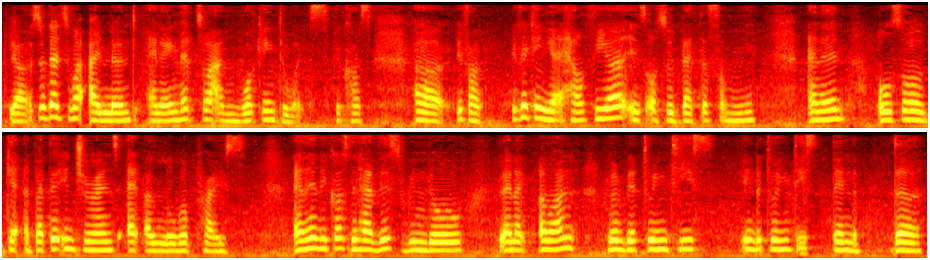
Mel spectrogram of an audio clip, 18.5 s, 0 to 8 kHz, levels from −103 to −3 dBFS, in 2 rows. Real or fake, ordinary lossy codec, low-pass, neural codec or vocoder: fake; none; none; codec, 16 kHz, 1.1 kbps, Voila-Tokenizer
